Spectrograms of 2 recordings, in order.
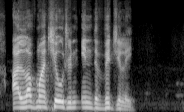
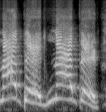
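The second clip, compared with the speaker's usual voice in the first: put-on much higher whiny little girl; dad imitating his toddler's whine, much higher; 13 semitones higher, much slower than usual. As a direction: play the daughter wanting her bed. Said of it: "She's going".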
